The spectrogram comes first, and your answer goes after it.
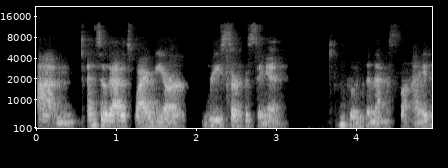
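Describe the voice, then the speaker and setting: Here is a woman with an unremarkable speaking voice. Her pitch sits fairly low and her intonation is lively. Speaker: teacher presenting subcommittee proposal. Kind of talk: presentation at public meeting. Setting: school committee meeting in library.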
